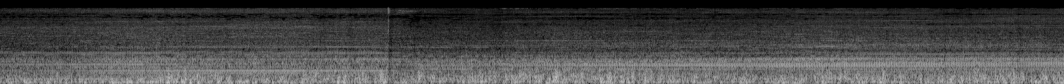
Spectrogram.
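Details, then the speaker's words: Copeland digital scroll compressor in a Liebert precision-cooling unit: a steady rushing hum, and a faint tone cuts out about four seconds in as it unloads. The noise sounds alarming but is normal solenoid cycling; the compressor is fine. "so compressor is fine it's just it's a digital scroll compressor and that's how it works"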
